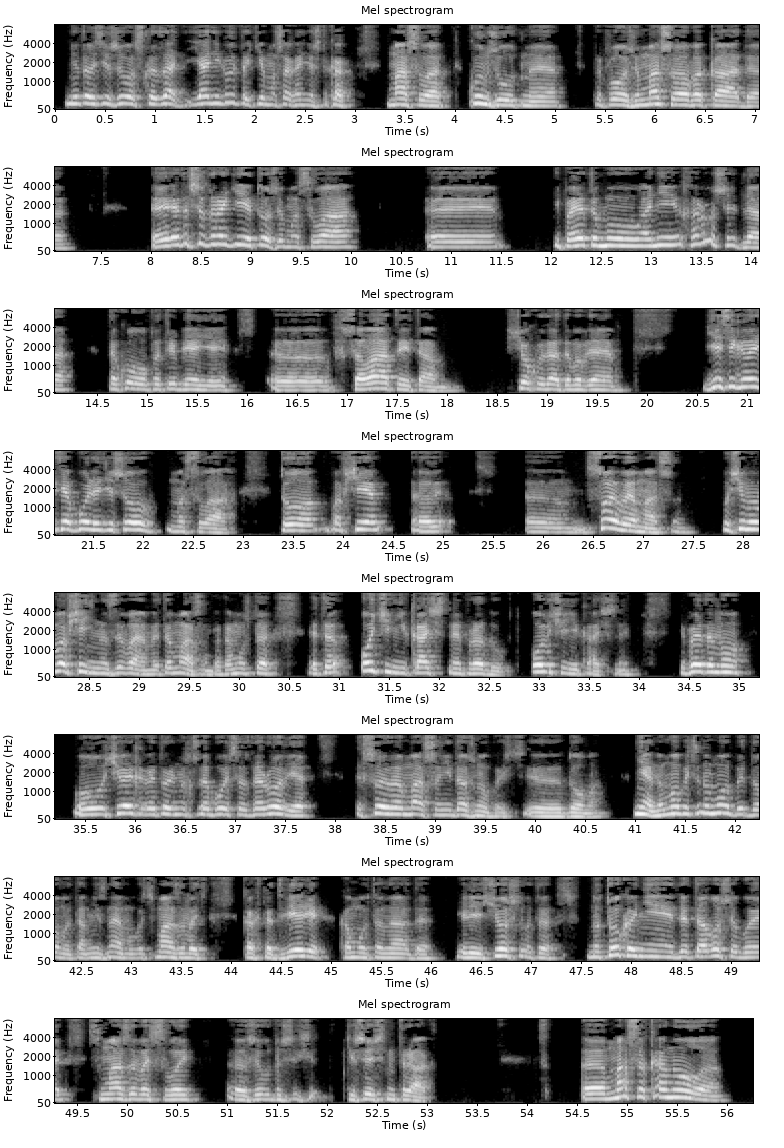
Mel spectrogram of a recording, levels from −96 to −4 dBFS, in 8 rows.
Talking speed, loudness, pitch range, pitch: 115 wpm, -19 LUFS, 160-225 Hz, 185 Hz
